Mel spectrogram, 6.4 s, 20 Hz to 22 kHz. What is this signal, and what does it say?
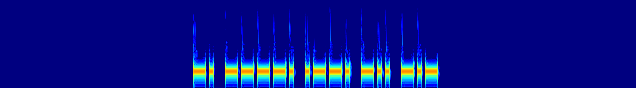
Morse code, heard as a keyed tone, about 31 wpm, 700 Hz. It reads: N9PDK
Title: USA Call Signs - 5 Characters - 30wpm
